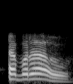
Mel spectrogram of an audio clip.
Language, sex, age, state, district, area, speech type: Odia, male, 45-60, Odisha, Gajapati, rural, conversation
